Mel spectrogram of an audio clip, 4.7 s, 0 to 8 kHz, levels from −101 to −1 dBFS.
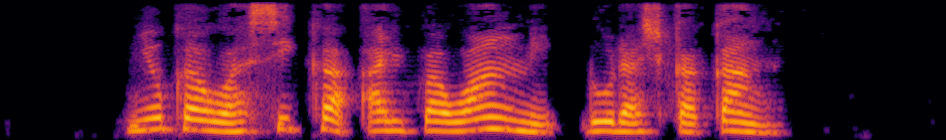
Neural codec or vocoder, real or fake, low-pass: none; real; 7.2 kHz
